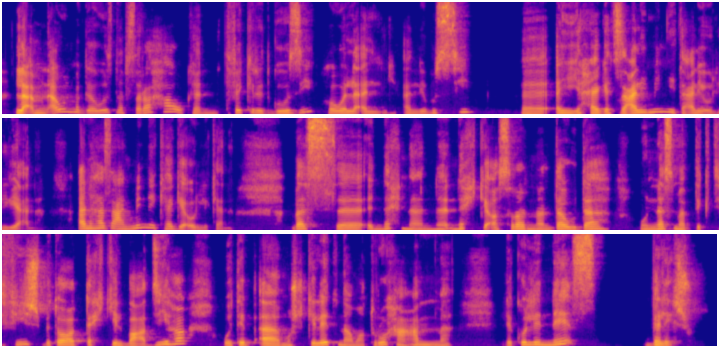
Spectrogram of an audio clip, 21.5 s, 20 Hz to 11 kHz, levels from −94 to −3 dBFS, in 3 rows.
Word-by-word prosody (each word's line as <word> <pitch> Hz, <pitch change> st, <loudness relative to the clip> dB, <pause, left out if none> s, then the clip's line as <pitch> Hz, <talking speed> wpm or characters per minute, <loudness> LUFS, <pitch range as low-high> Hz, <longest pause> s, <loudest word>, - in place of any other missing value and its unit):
لأ، 205 Hz, -, +9 dB
من 200 Hz, 0 st, -6 dB
أول 270 Hz, +4 st, +1 dB
ما 250 Hz, -, -6 dB
اتجوزنا 220 Hz, +2 st, -6 dB
بصراحة 230 Hz, +7 st, -4 dB
وكان 175 Hz, -6 st, -10 dB
فكرة 220 Hz, -1 st, -4 dB
جوزي، 205 Hz, -, -2 dB
هو 190 Hz, 0 st, -1 dB
اللي 175 Hz, -3 st, 0 dB
قال 145 Hz, -, 0 dB
لي، 145 Hz, -2 st, -13 dB, 0.2 s
قال 170 Hz, -, -7 dB
لي: 165 Hz, -, -9 dB
"بُصي، 225 Hz, +8 st, +2 dB, 0.5 s
آآ 155 Hz, -2 st, -3 dB
أي 195 Hz, -1 st, -1 dB
حاجة 185 Hz, -2 st, +2 dB
تزعلي 185 Hz, +6 st, +5 dB
مني 260 Hz, 0 st, -5 dB
تعالي 190 Hz, -3 st, -2 dB
قولي 160 Hz, +2 st, -10 dB
لي 150 Hz, -, -2 dB
أنا. -, -, -10 dB, 0.4 s
أنا 230 Hz, +2 st, +2 dB
هازعل 220 Hz, -4 st, 0 dB
منِك 265 Hz, -2 st, -6 dB
هاجي 200 Hz, -3 st, -2 dB
أقول 170 Hz, -1 st, -6 dB
لِك 155 Hz, -, -11 dB
أنا." 130 Hz, -, -16 dB, 0.6 s
بس 210 Hz, -1 st, +5 dB
إن 180 Hz, 0 st, -2 dB
إحنا 195 Hz, -6 st, -4 dB
ن 180 Hz, +3 st, -5 dB
نحكي 210 Hz, -7 st, -1 dB
أسرارنا 185 Hz, +1 st, +1 dB
لده 165 Hz, +5 st, +1 dB
وده، 190 Hz, +3 st, 0 dB, 0.3 s
والناس 195 Hz, +4 st, +1 dB
ما 185 Hz, -, -2 dB
بتكتفيش 220 Hz, +6 st, +2 dB
بتقعد 185 Hz, +1 st, +1 dB
تحكي 190 Hz, -3 st, -1 dB
لبعضها 185 Hz, -, +1 dB, 0.4 s
وتبقى 170 Hz, -3 st, +3 dB
مشكلتنا 180 Hz, +3 st, +1 dB
مطروحة 175 Hz, +7 st, -2 dB
عامة 95 Hz, -2 st, -4 dB, 0.6 s
لكُلّ 215 Hz, +7 st, 0 dB
الناس 225 Hz, +6 st, +4 dB, 0.5 s
بلاش. 175 Hz, -4 st, +1 dB
195 Hz, 150 wpm, -25 LUFS, 170-220 Hz, 0.6 s, لأ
